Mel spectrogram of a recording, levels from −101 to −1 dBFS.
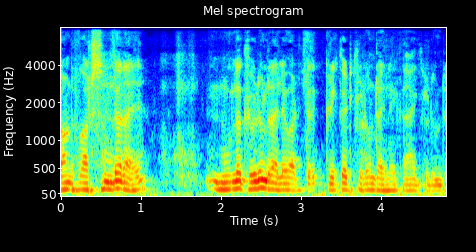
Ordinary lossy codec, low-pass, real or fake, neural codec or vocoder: none; none; fake; codec, 16 kHz, 4 kbps, X-Codec, WavLM features, trained on Multilingual LibriSpeech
